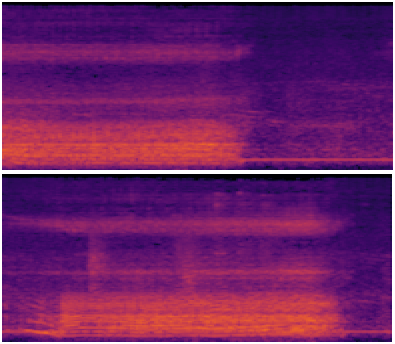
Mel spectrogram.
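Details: Mother asleep: long rattling snores on the in-breath with quieter pauses between, plus a steady whistling tone in the background. Snoring.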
